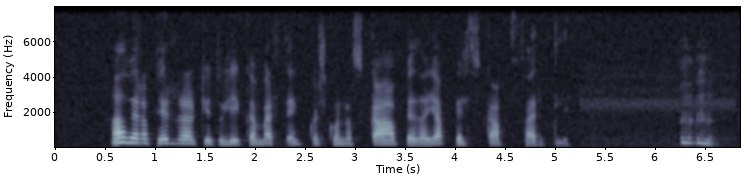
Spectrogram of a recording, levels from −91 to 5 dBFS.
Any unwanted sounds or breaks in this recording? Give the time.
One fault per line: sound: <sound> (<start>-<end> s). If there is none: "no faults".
sound: cough (6.2-6.7 s)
